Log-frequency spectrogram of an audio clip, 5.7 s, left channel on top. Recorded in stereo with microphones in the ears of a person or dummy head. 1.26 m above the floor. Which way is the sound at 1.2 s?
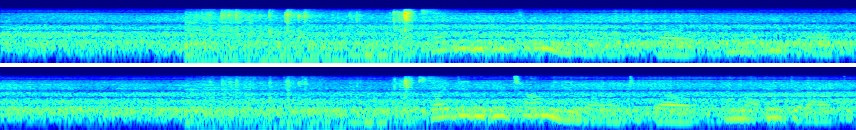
40° left (ahead or behind).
